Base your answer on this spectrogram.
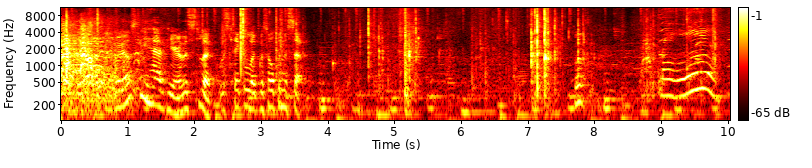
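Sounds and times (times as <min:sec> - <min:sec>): plastic toys clattering: 0:02.4 - 0:05.6, 0:06.2 - 0:07.9.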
